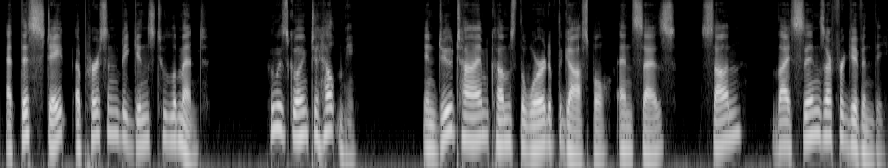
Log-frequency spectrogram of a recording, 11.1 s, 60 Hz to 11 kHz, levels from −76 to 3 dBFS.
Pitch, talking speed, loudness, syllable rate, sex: 135 Hz, 165 wpm, -19 LUFS, 4.6 syllables/s, male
